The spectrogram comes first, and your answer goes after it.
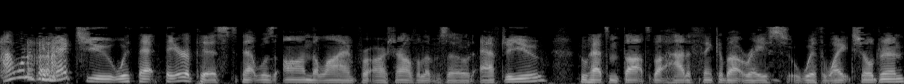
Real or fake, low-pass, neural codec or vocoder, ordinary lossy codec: fake; 7.2 kHz; vocoder, 44.1 kHz, 128 mel bands every 512 samples, BigVGAN v2; MP3, 24 kbps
